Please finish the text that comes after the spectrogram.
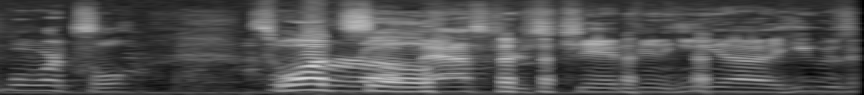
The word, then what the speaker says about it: Schwartzel: Charles Swartzy. Is that how you pronounce his name? Nah, not right. Charles Schwartzel, former Masters champion.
